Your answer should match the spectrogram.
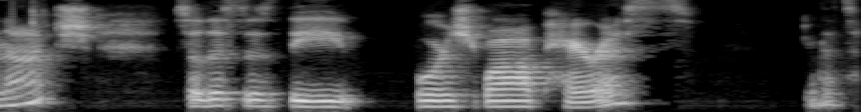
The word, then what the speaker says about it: Bourjois: So this is the Bourjois Paris.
